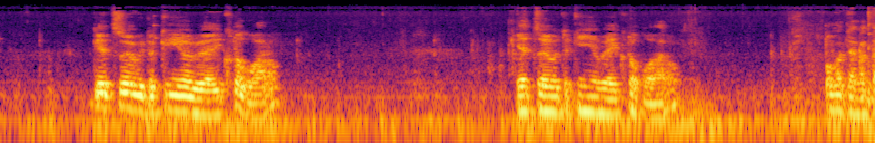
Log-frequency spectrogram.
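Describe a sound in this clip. A man speaks gently up close.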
